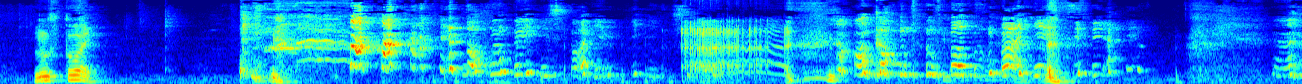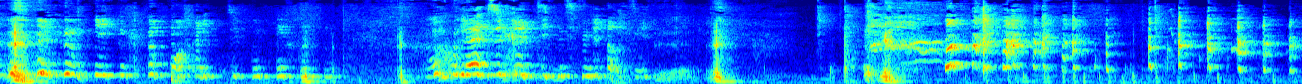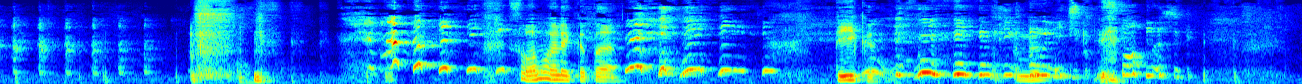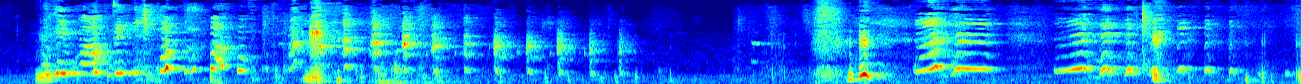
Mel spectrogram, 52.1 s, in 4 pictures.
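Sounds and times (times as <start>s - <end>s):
woman laughing: 2.4s - 11.5s, 21.6s - 31.2s, 34.9s - 38.5s, 39.4s - 45.7s, 47.5s - 52.0s
person laughing: 6.8s - 8.5s.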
